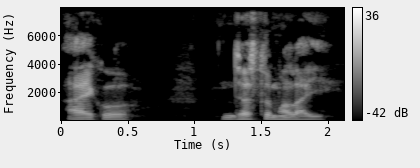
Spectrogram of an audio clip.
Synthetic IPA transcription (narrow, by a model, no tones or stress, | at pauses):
aeko | d͡zʌst̪omʌlaj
